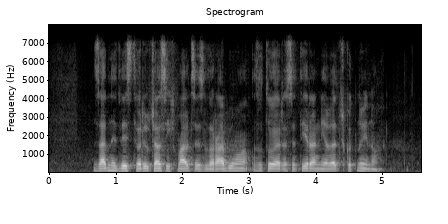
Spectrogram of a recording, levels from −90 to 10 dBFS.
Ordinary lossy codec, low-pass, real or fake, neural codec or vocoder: none; 7.2 kHz; fake; codec, 16 kHz, 4 kbps, X-Codec, HuBERT features, trained on LibriSpeech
